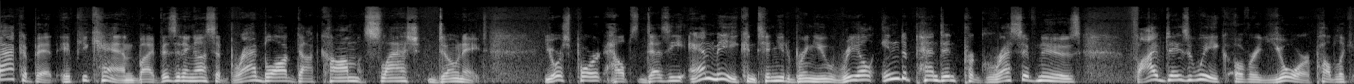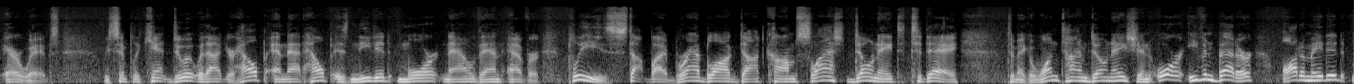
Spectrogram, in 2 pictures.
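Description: Gain pumping runs throughout the speech: the gain swings by around 15 dB, pulled down under every loud syllable, with the room noise about 35 dB below the voice. The likely cause is input gain set far too high, with a fast limiter clamping each peak.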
